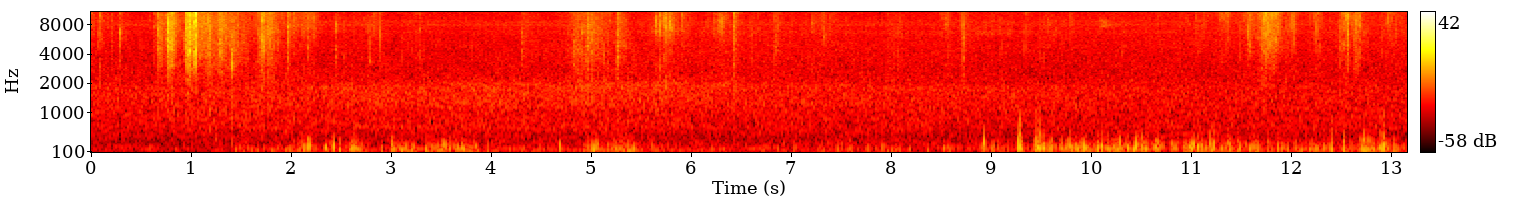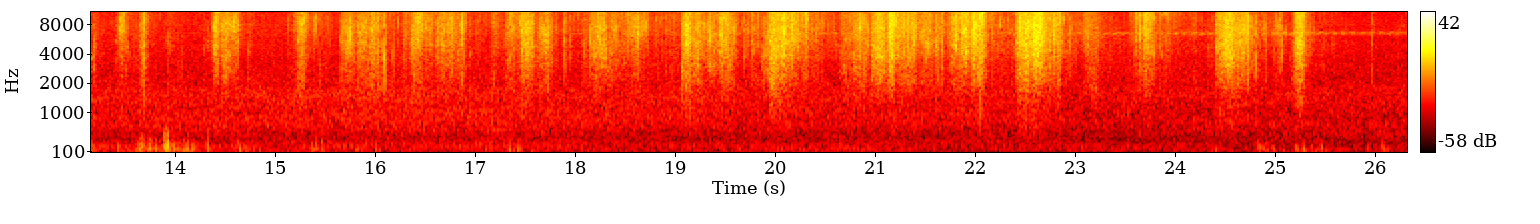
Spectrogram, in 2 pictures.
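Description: Footsteps crunching and rustling through dry fallen leaves and mulch at a walking pace, the crunches closest together in the second half.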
